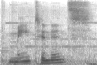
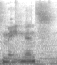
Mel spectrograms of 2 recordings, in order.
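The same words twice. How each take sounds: First: Every syllable of the word is clearly pronounced. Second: The syllables of the word are reduced together. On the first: The speaker calls it wrong. "minus points for actually saying maintenance" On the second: The speaker calls it right. "down here it's just maintenance. There are no pronounced enunciated syllables in words"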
